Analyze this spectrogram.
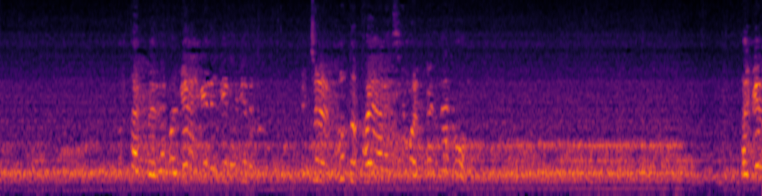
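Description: Tyres roll and hum on the road.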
